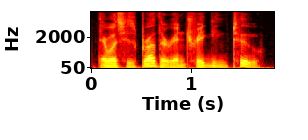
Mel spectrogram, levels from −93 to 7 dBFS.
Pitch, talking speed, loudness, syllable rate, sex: 95 Hz, 195 wpm, -18 LUFS, 6.3 syllables/s, male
